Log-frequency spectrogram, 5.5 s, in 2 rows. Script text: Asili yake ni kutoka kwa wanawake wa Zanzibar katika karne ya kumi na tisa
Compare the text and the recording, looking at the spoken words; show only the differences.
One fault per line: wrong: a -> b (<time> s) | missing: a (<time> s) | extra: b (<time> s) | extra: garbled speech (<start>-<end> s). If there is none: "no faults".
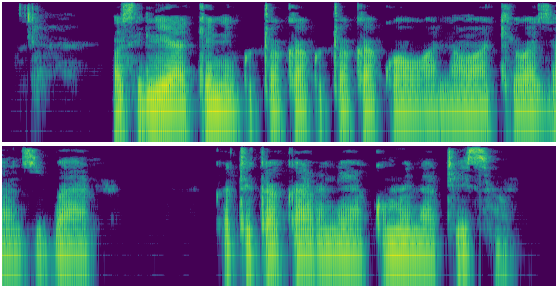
extra: kutoka (1.5 s)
